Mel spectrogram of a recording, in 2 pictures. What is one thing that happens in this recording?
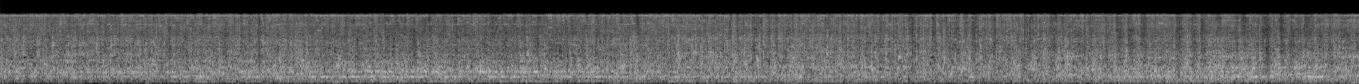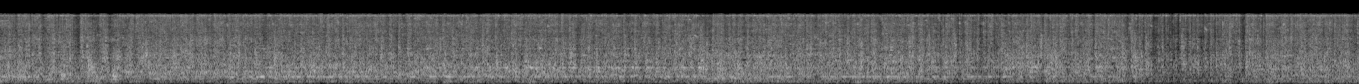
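A trench cutter grinds steadily through hard ground.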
